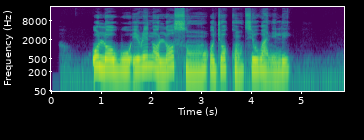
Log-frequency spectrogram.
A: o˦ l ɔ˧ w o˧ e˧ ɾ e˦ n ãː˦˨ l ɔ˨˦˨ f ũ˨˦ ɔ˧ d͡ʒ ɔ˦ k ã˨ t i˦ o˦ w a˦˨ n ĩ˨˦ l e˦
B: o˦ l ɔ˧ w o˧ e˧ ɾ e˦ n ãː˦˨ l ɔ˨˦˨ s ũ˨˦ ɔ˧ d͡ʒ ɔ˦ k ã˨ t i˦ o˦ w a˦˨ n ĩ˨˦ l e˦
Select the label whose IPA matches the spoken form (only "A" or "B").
B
